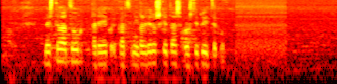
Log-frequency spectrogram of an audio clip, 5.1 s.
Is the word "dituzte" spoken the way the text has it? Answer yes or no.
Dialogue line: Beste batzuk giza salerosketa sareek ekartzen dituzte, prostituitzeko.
no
